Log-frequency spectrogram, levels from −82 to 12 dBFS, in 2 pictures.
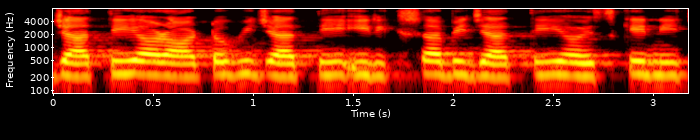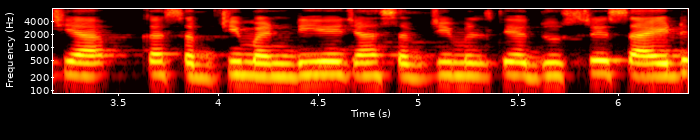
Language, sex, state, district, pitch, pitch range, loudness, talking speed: Hindi, female, Bihar, Bhagalpur, 225 Hz, 215-235 Hz, -15 LUFS, 225 wpm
